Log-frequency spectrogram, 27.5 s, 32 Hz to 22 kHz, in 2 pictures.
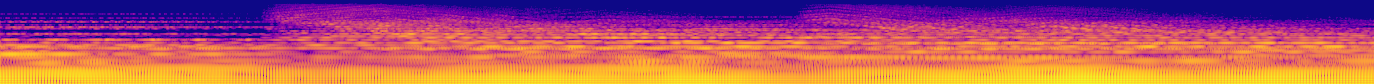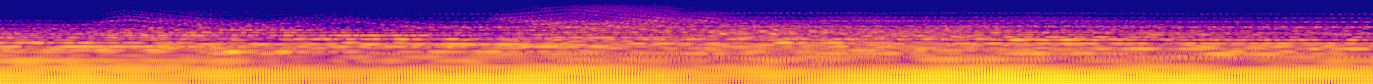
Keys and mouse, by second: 0.2 click, 2.8 click, 4.0 click, 5.4 click, 8.8 click, 9.3-10.5 drag, 10.8-13.4 drag, 14.8 g, 15.1 x, 18.0 click, 18.8 alt+shift+click, 19.3-20.6 ctrl+alt+drag, 21.4 g, 21.8 x, 27.2 shift+click.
